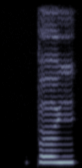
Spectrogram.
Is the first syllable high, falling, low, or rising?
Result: high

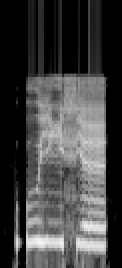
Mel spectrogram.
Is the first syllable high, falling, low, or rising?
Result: high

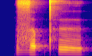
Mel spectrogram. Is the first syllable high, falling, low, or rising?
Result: low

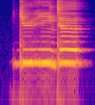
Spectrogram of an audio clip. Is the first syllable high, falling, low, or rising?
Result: high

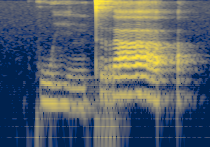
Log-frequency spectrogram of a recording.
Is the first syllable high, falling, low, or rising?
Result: low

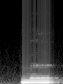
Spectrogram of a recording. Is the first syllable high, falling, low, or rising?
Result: high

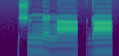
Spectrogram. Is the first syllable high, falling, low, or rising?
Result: high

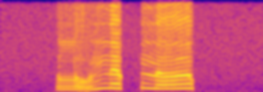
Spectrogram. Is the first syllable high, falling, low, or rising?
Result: rising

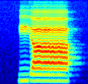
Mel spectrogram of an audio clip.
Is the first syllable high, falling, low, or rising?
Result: low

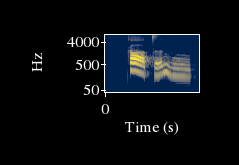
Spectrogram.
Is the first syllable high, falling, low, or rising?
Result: falling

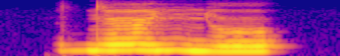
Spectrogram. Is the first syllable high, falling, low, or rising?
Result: high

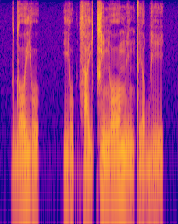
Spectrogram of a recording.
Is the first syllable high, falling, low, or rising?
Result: rising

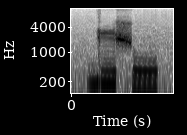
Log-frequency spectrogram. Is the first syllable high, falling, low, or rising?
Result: high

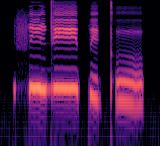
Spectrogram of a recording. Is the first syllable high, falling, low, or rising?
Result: high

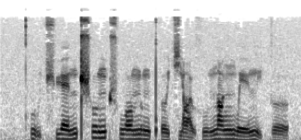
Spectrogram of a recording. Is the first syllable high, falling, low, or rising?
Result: low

